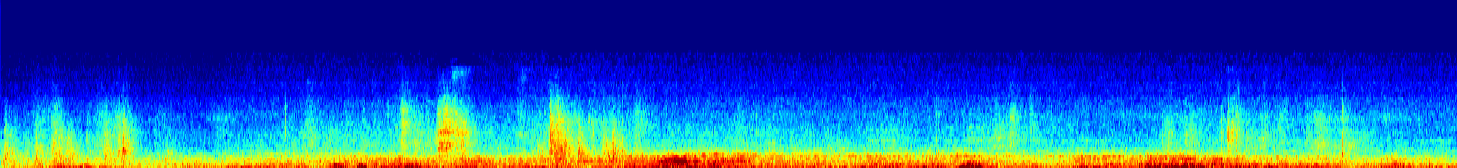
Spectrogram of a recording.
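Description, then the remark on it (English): A continuous rumble from inside a moving train, steady and moderately loud, with occasional clacks and rattles rising briefly above the drone and no voices. “I read this again on the train now.”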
